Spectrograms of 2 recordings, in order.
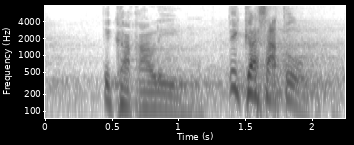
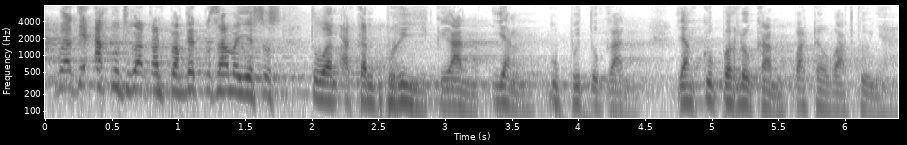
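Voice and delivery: ordinary delivery

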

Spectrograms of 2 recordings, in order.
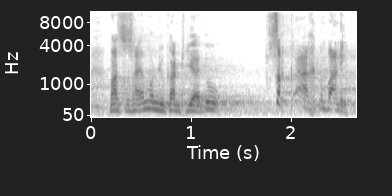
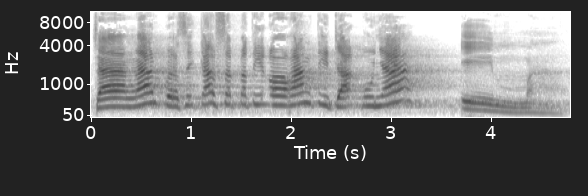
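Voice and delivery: loud, high preaching; preaching at full force; 9 semitones higher, 10 dB louder than usual. Real, not acted. Preacher urges the congregation, loud and high. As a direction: drive the point home.

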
